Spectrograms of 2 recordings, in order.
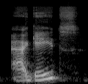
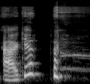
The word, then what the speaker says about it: agate: I feel so bad correcting people sometimes, but it's just like, agate? You mean agate?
